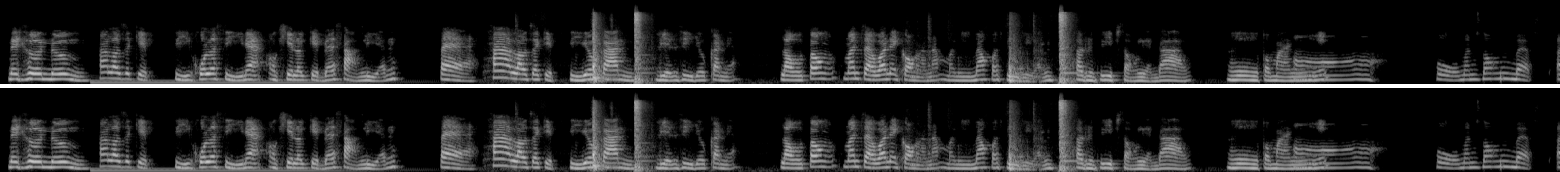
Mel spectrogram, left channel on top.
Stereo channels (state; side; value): identical; both; correlation 1.00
